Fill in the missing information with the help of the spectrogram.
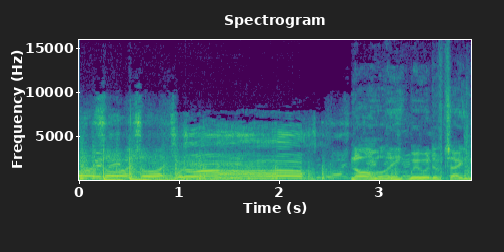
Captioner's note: casualty groans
